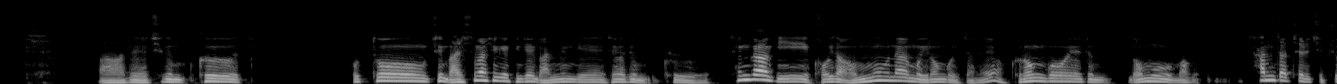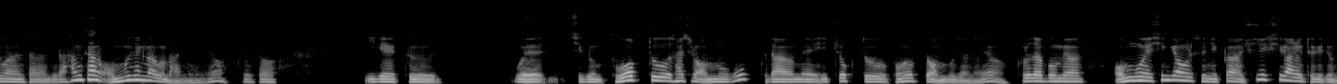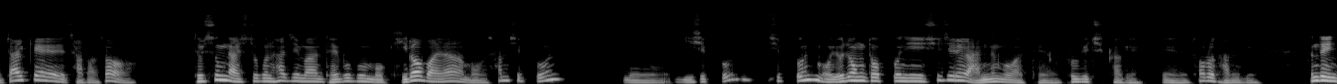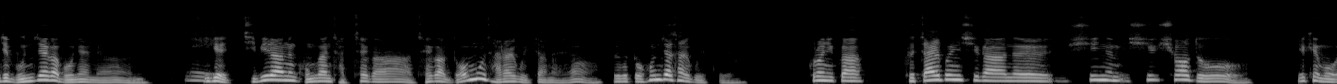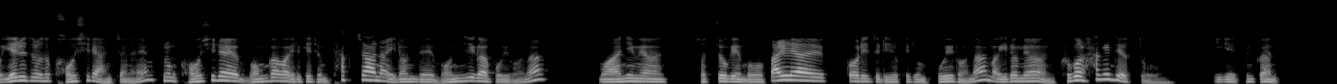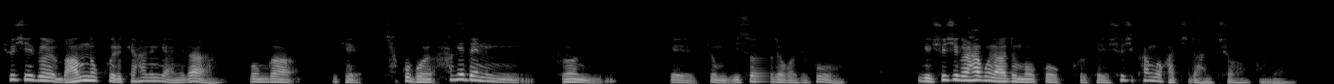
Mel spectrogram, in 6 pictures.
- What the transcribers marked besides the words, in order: other background noise
- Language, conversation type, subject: Korean, advice, 일상에서 더 자주 쉴 시간을 어떻게 만들 수 있을까요?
